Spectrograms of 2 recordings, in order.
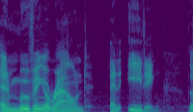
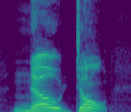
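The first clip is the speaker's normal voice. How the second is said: reenacted scream, louder; 4 semitones higher, 8 dB louder than usual. Retelling how she screamed as they walked out the door; retelling a scream. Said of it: "She screams".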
